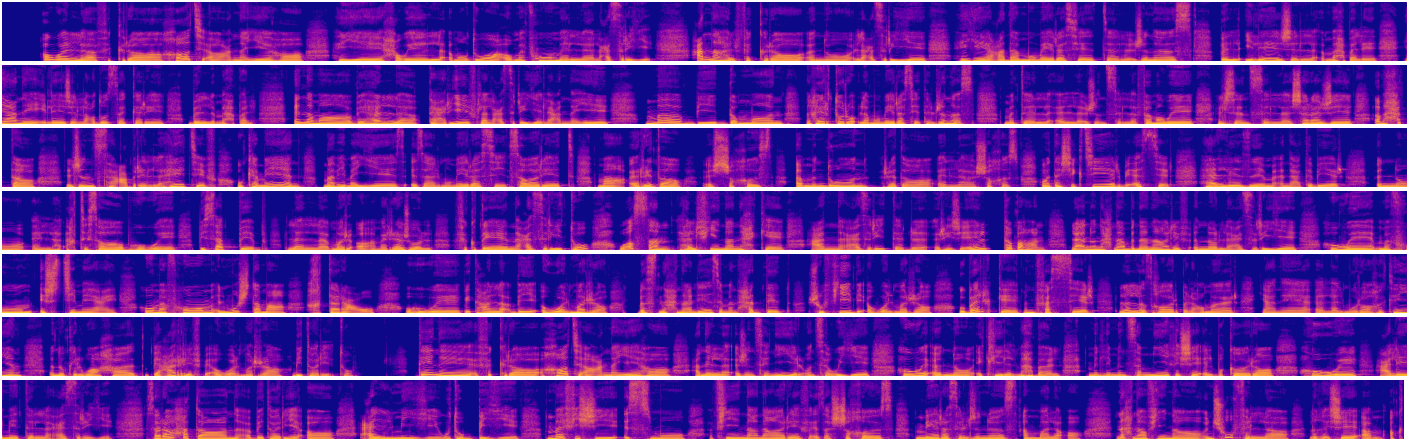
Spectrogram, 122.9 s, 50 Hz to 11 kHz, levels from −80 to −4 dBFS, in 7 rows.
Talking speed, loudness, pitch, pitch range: 80 wpm, -21 LUFS, 185 Hz, 165-215 Hz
